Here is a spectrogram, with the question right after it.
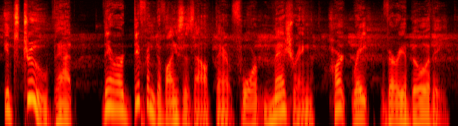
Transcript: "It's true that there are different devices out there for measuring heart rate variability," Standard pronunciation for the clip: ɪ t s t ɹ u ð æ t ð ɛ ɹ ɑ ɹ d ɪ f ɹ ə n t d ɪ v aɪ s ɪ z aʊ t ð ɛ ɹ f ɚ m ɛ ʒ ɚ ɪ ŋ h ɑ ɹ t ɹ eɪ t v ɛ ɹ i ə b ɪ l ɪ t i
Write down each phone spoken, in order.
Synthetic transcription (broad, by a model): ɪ t s t ɹ u ð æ t ð ɛ ɹ ɑ ɹ d ɪ f ɹ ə n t d ɪ v aɪ s ɪ z aʊ t ð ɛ ɹ f ɚ m ɛ ʒ ɚ ɪ ŋ h ɑ ɹ t ɹ eɪ t v ɛ ɹ i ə b ɪ l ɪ t i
